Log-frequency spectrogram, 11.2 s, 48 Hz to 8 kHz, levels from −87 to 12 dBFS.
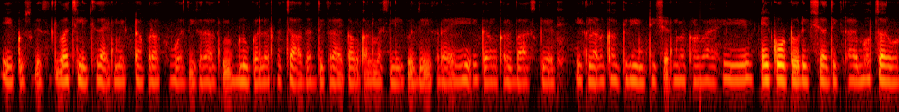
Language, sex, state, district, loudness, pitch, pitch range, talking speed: Hindi, female, Bihar, East Champaran, -36 LUFS, 200 Hz, 195-205 Hz, 270 wpm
